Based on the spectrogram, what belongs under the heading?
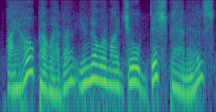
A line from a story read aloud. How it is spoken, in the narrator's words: said the Cookie Cook anxiously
